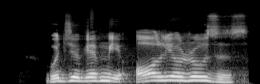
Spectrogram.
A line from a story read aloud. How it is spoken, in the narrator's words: asked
